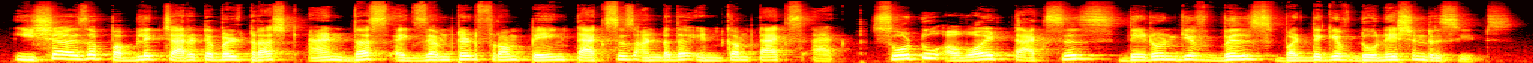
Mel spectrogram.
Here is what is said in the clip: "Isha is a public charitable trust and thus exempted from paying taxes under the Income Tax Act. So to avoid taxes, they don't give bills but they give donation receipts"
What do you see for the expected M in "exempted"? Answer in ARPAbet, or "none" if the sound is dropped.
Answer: M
